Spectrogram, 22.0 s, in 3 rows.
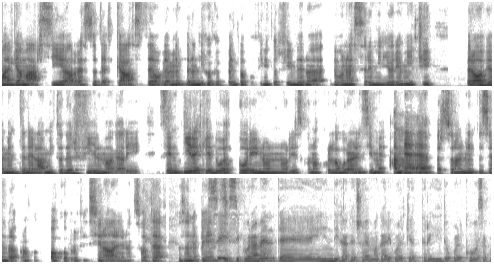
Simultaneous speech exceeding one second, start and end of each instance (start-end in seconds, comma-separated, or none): none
